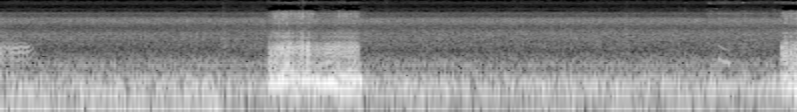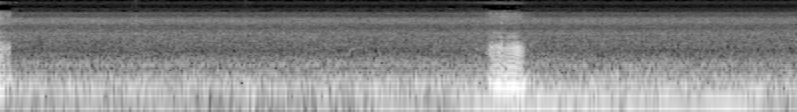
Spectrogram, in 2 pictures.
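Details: Two sibling Chihuahuas asleep, a white six-year-old male and a black five-year-old female; three short rasping snore bursts arrive roughly five seconds apart over a faint, steady background hiss.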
